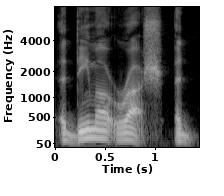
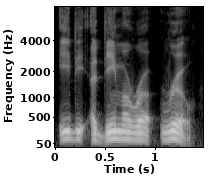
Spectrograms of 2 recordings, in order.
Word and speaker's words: Edema Ruh: Edema Rue. Why did I say Edema Rush? Edema, wasn't there a band in the late 90s, early 2000s, but it was spelled with an A, Edema, right? Like, I'm not crazy thinking that, and I think that's why my brain confused the two.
